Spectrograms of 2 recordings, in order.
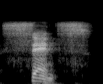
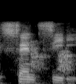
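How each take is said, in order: First: It is one syllable ending in an s sound. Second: It has an extra vowel added at the end. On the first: The speaker calls it right. "Just sense. One syllable word" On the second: The speaker calls it wrong. "Don't say sensey"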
